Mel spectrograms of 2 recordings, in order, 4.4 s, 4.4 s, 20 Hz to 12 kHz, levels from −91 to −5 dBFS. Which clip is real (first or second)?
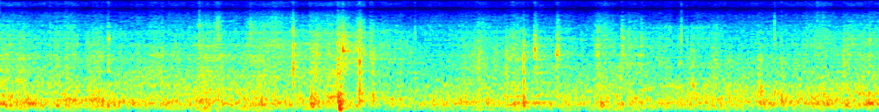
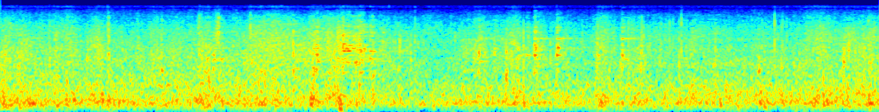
second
